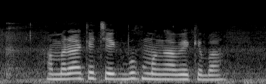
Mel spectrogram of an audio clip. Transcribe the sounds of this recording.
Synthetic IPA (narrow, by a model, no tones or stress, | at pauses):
həmɾaket͡ʃeːkbʊkmə̃ŋɡaːʋekebaːd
